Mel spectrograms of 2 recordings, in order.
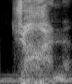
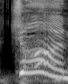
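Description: First: The name is said in an aggressive whisper. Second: The name is shouted loudly.

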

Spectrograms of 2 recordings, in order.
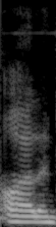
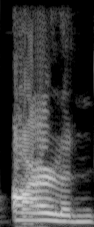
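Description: First: Ireland is pronounced the usual English way. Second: Ireland is pronounced the Irish way. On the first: This is the family's usual way of saying it. The speaker calls it wrong. "because we don't pronounce it correctly" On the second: This is the way a child learned it from an Irish teacher. The speaker calls it right. "as he calls it"

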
